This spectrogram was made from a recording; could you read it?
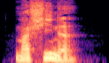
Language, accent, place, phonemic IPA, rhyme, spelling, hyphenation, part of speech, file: German, Germany, Berlin, /maˈʃiːnə/, -iːnə, Maschine, Ma‧schi‧ne, noun, De-Maschine.ogg
- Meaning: 1. machine 2. engine 3. airplane 4. motorcycle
